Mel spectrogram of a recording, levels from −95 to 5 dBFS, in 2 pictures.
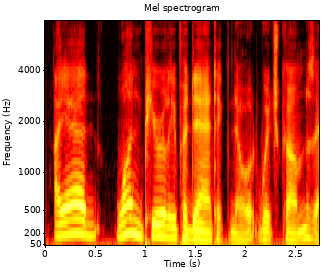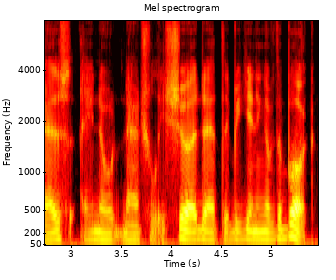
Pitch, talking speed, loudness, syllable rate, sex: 120 Hz, 210 wpm, -18 LUFS, 6.0 syllables/s, male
